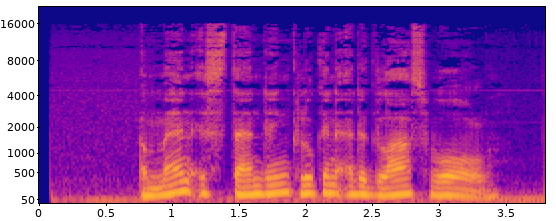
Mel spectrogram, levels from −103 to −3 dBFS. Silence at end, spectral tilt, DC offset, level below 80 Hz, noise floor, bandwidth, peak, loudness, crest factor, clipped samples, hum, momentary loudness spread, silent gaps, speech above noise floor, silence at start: 0 s; -6.5 dB/octave; under 0.1%; -46 dBFS; -46 dBFS; 16.5 kHz; -10 dBFS; -26 LUFS; 14 dB; under 0.1%; none; 9 LU; none; 21 dB; 0.1 s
